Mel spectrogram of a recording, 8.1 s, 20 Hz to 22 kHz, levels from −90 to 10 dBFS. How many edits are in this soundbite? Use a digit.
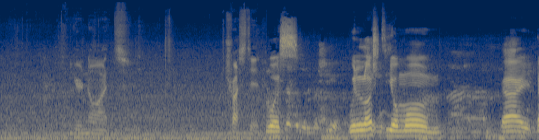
1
